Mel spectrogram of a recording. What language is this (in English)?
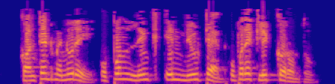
Odia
